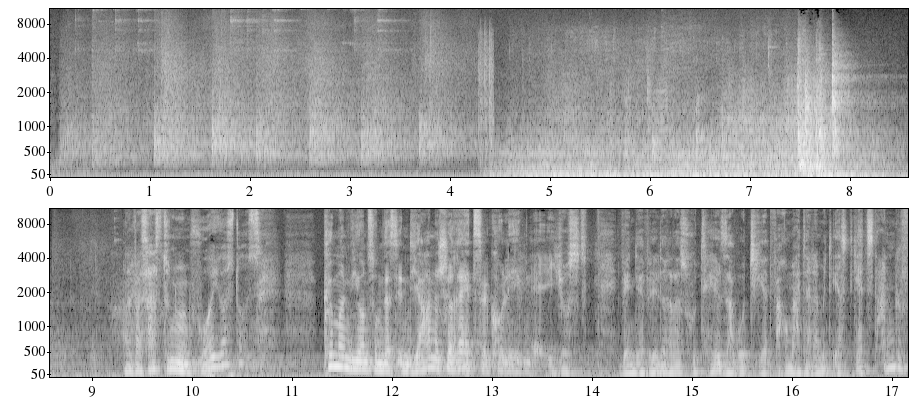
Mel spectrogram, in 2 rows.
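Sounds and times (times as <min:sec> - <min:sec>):
evenly spaced steps or knocks: 0:00.0 - 0:04.3
door shutting with a thud: 0:04.3 - 0:08.9
low rumble: 0:04.3 - 0:14.6
speech: 0:09.5 - 0:17.1.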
